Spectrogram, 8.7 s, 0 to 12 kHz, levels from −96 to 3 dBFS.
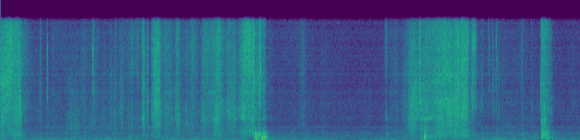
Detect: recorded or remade remade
